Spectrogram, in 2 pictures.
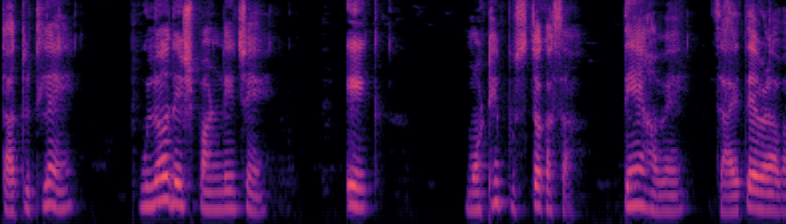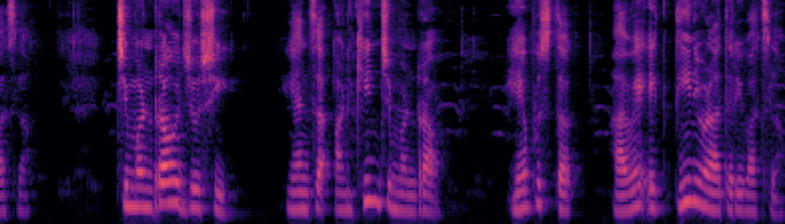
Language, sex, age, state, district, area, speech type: Goan Konkani, female, 30-45, Goa, Canacona, rural, spontaneous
